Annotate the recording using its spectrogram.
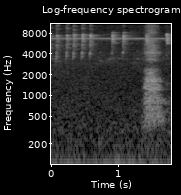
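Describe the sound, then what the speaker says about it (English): Birds call outdoors in Dundas Valley, Ontario on a summer hike: a series of short, evenly spaced high chirps in the distance, followed by a louder, broader burst of bird sound near the end. "vocalizing birds here."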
